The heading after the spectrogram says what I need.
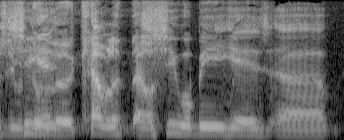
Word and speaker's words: Kamala: Kamala. Yeah. Like the girl from Games, remember from Saturday Night Live. Right. I just remember when she was doing the little Kamala thing.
